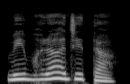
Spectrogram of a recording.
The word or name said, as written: ವಿಭ್ರಾಜಿತ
